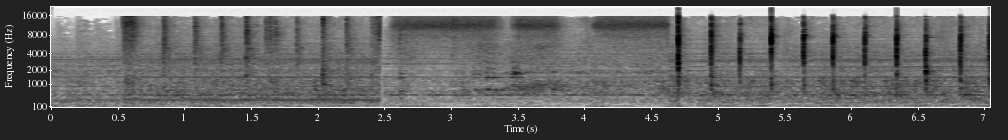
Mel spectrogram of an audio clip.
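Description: Large metal-spinning lathe turning a big sheet-metal dish while a roller-tipped lever tool is pressed against it: a steady machine hum with ringing tones from the spinning metal, and from about two-thirds through, sharp regular ticks about four a second. The spinners judge the forming by this sound: clear is good, muddy is no good.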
